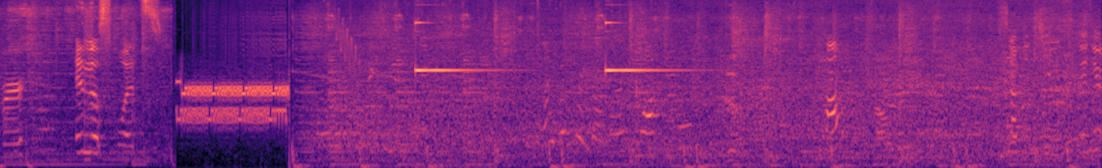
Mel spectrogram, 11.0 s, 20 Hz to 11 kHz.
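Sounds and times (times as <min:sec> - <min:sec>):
background music with low beat: 0:02.9 - 0:11.0
flat two-tone electronic beep: 0:04.2 - 0:05.2, 0:06.1 - 0:07.1.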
